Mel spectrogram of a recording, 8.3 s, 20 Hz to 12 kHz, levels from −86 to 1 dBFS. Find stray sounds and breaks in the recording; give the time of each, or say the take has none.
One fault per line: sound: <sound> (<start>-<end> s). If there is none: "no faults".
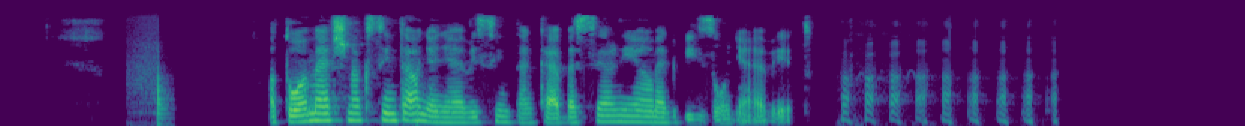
sound: thud (0.8-1.2 s)
sound: laugh (5.6-7.1 s)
